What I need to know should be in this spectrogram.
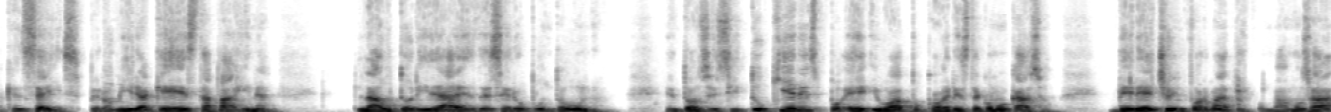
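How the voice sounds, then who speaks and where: A man's voice: fairly low pitch, warm tone. A middle-aged man presenting a webinar, explaining step by step and repeating his key points. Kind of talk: screen-share webinar explanation.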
